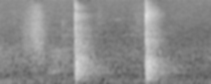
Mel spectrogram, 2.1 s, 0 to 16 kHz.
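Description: An old four-piece leather cricket ball bounced on the face of an Aldred Titan English-willow cricket bat: two sharp, ringing knocks about 0.7 s apart, a test of how the bat's middle sounds.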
